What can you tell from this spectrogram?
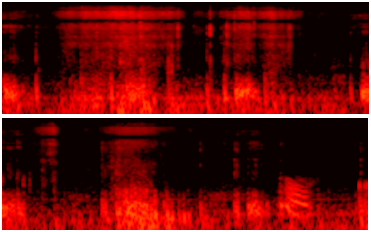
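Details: Male rescue cat Satchan sleeping under the futon covers at night, his fourth night at Kazeno Kobo, purring softly: low rumbling pulses swell and fade roughly every second and a half with breathing, with faint rustling and a brief higher tone near the end.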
